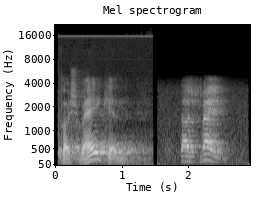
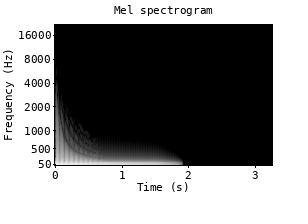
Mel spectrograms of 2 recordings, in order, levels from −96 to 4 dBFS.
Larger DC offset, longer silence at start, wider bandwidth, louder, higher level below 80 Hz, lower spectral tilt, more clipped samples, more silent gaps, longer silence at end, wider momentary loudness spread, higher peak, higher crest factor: neither; about the same, 0.05 s vs 0 s; first, 17 kHz vs 0.9 kHz; second, -24 LUFS vs -15 LUFS; second, -60 dBFS vs -14 dBFS; second, -6 dB/octave vs -14.5 dB/octave; neither; neither; second, 0.35 s vs 1.45 s; about the same, 16 LU vs 14 LU; second, -6 dBFS vs -2 dBFS; first, 18 dB vs 12 dB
